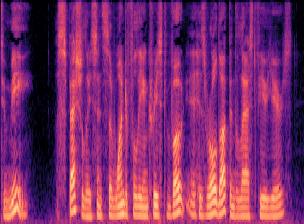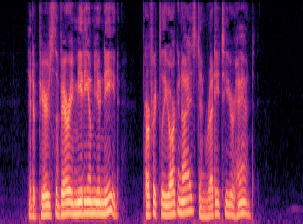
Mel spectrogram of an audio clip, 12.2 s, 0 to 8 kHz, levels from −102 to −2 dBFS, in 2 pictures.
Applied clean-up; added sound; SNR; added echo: none; none; none; none.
